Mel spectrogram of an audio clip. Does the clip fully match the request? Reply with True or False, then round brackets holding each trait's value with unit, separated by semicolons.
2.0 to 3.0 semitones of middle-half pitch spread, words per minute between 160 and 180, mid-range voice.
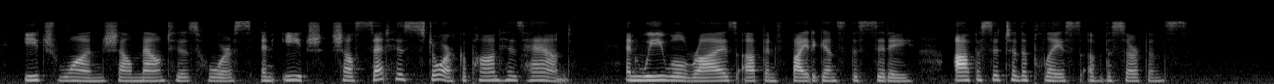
False (2.5 semitones; 150 wpm; 175 Hz)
